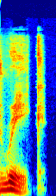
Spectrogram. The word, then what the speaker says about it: Reek: My name is Reek. He had to remember his name. It rhymes with freak.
